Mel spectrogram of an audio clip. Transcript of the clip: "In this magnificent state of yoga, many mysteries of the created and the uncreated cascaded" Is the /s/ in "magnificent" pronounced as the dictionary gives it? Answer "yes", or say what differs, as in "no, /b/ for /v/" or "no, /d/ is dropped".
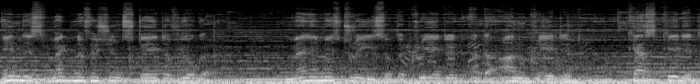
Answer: no, /ʃ/ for /s/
